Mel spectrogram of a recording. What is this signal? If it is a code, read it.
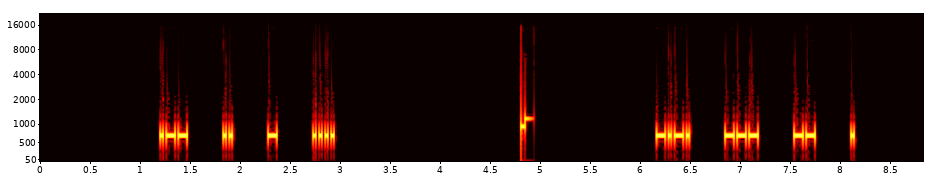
Morse code, heard as a keyed tone, about 40 wpm, spaced as for 19 wpm, 690 Hz. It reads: WITH COME
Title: 4x Character Spacing - Top 100 Words - 40wpm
